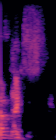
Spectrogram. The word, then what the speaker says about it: Abmas: I hope I pronounced that right. Mac, Ab, Max Abmas. Mac, Ab, yeah, Abmas. – Yes, thank you.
